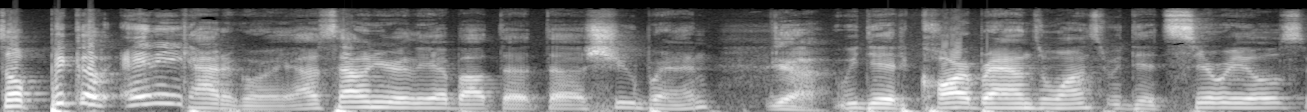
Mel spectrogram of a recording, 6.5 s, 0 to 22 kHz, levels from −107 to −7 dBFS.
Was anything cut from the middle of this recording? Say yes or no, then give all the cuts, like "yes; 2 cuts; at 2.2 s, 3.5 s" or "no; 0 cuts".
yes; 1 cut; at 0.9 s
